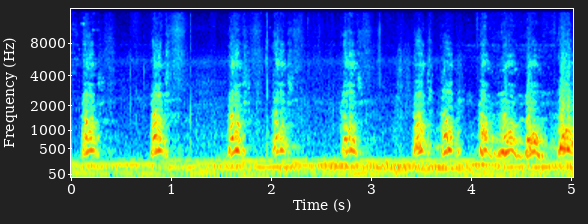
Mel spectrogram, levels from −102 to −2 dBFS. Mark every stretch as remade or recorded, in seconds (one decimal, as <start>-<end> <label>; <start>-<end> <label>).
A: 0.0-5.0 recorded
